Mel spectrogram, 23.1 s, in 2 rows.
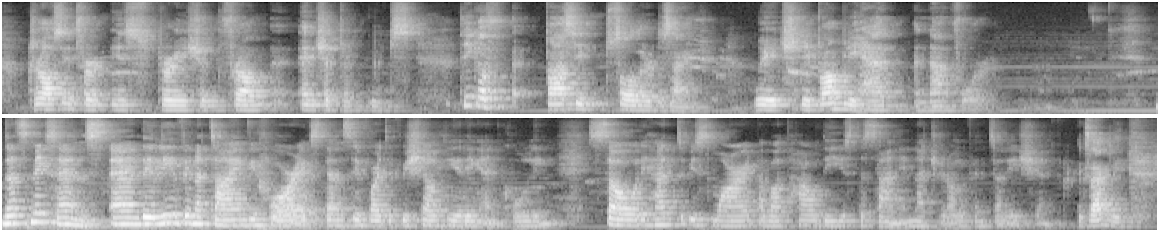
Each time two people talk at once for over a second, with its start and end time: none

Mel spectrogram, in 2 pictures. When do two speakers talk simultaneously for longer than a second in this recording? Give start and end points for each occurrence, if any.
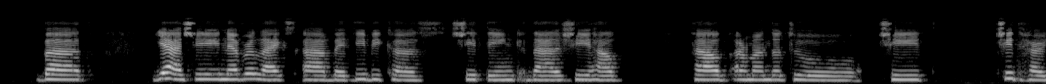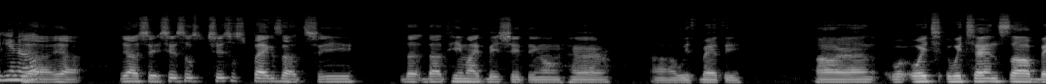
none

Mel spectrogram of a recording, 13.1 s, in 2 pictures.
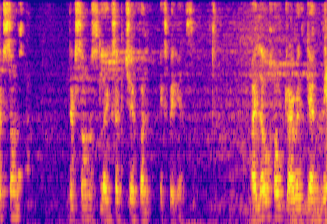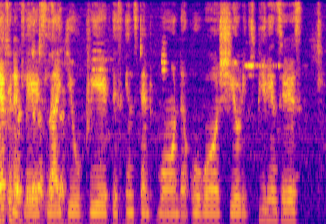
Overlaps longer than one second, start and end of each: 6.5-7.8

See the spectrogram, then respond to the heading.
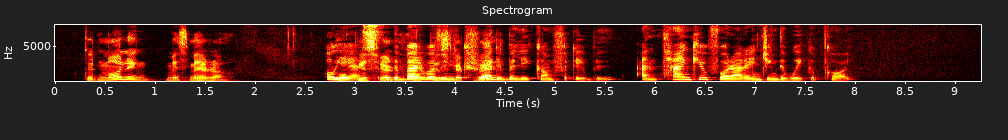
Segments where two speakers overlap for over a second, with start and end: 2.8-4.4

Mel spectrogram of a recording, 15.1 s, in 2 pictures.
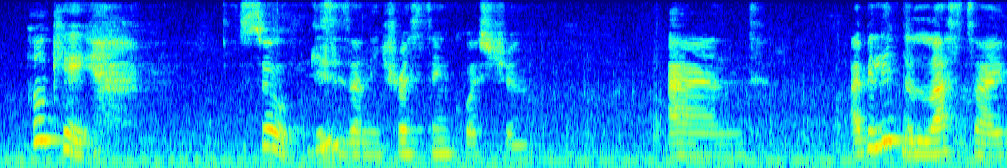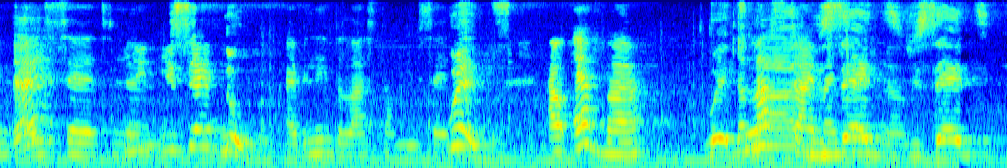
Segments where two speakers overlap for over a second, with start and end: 13.1-14.4

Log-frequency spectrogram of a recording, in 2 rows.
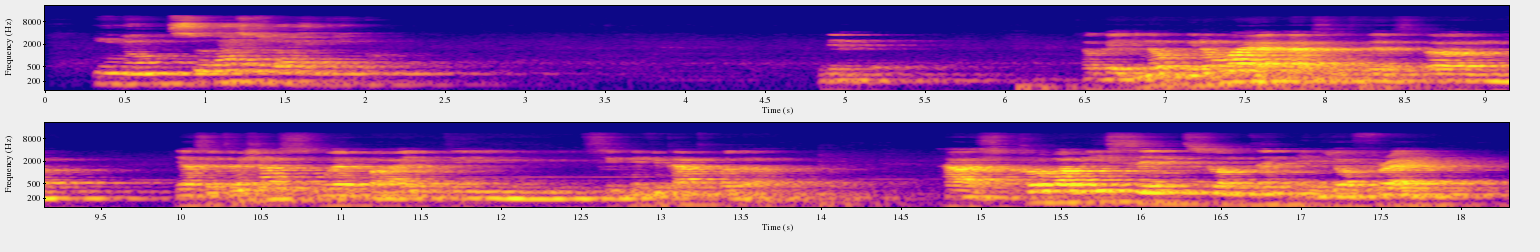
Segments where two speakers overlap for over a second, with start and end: none

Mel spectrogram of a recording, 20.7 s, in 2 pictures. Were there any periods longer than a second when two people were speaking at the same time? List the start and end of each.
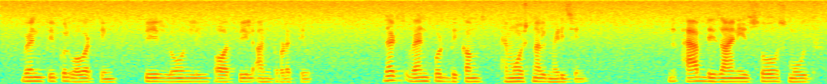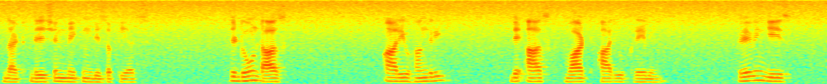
none

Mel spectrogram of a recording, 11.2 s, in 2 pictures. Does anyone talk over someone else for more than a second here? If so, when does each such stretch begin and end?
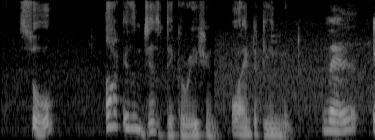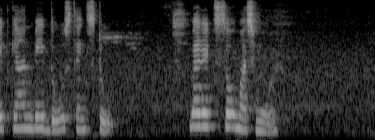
none

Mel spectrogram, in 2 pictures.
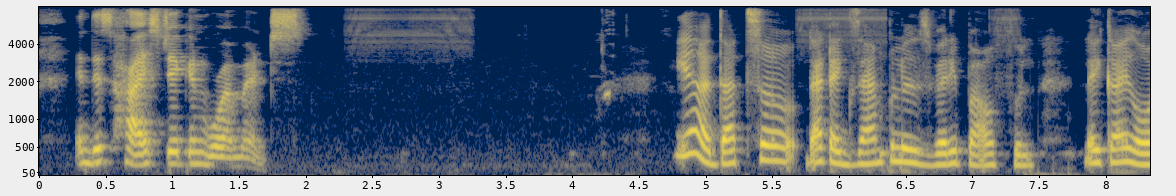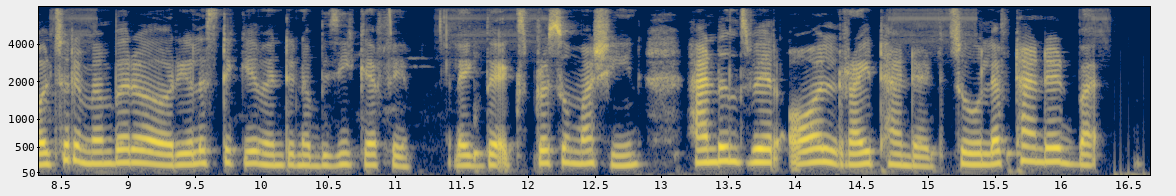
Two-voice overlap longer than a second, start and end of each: none

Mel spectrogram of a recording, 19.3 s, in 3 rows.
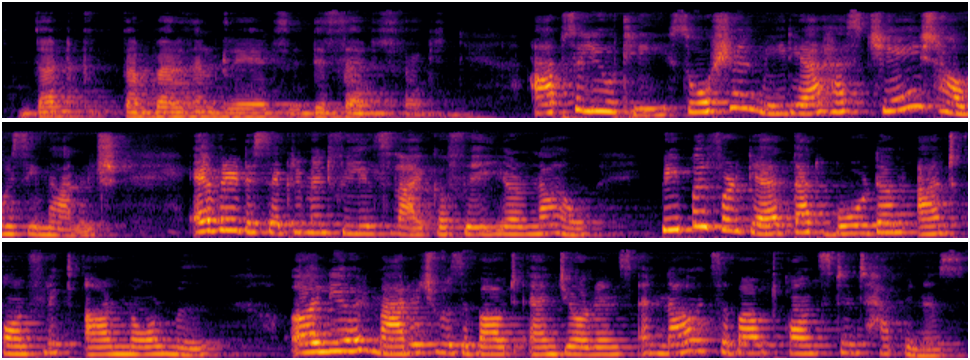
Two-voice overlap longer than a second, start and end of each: none

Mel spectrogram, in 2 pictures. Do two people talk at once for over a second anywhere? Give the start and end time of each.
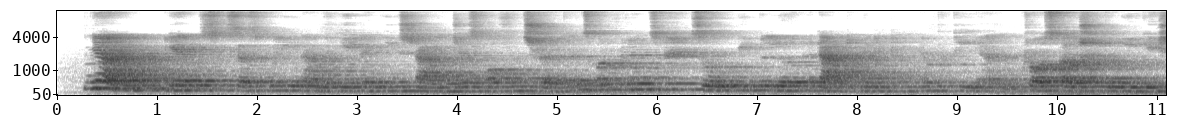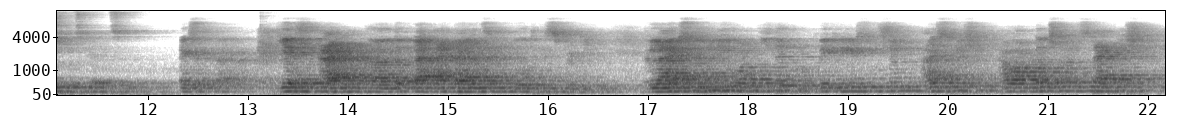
none

